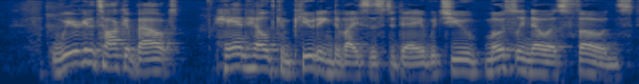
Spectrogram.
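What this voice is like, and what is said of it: Congested, deep bass-heavy voice from cold. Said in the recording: “I have sort of a cold. So, if I sound somewhat like a bass heavy monster, that's because my voice is messed up”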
